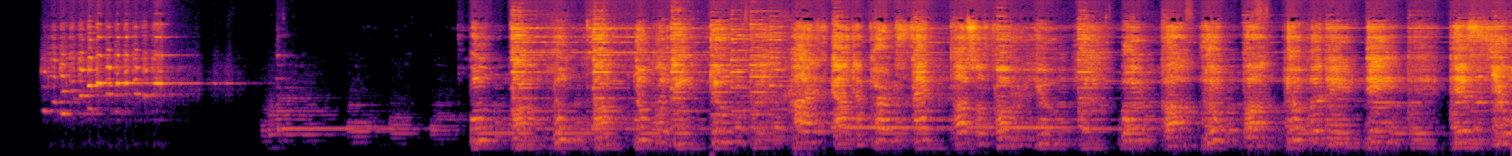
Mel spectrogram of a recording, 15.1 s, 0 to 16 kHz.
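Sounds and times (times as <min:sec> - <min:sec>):
film soundtrack song played by smart speaker: 0:04.7 - 0:15.1.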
